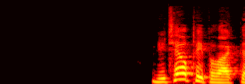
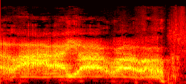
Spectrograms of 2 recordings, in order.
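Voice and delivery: high-pitched retold demon screams; loud, very high shrieking ahs; 4 dB louder, much slower than usual. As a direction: shriek like a demon being driven out. Demon shaking man in lake.

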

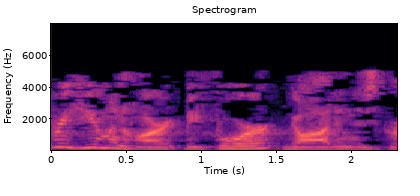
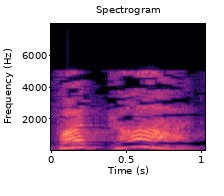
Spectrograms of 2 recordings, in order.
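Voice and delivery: "But God" hit loud and higher, imitating a preacher; emphatic BUT GOD; 5 semitones higher, 6 dB louder than usual. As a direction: punch out both words of "But God". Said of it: "he really was emphasizing".

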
